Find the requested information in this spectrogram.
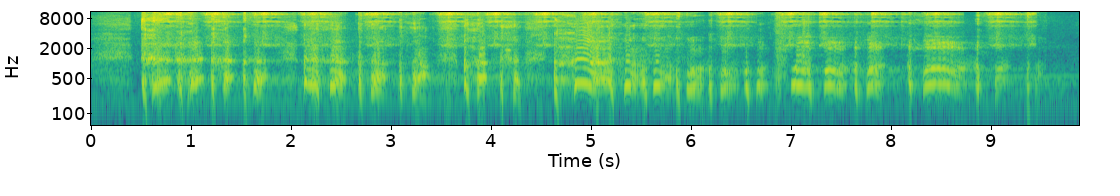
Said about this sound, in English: How long have you had that cough?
